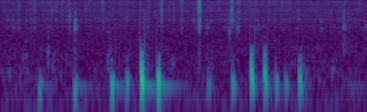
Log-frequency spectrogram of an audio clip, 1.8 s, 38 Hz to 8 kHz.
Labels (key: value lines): label: biophony, knock
recorder: SoundTrap 600 or HydroMoth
